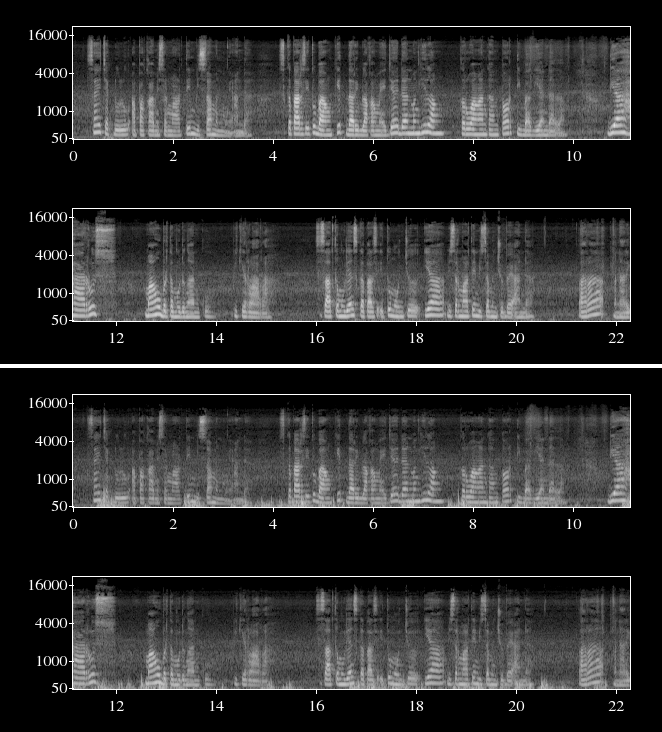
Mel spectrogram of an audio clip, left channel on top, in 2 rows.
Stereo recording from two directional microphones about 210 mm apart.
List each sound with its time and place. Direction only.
0.3 s a woman's voice: 30° left (ahead or behind)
